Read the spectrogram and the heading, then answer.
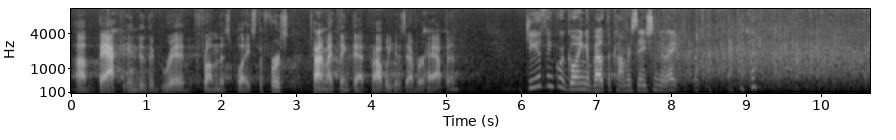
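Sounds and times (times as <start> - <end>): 
speech: 0.0 - 5.3, 6.1 - 9.3
crowd applauding: 8.0 - 10.6.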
